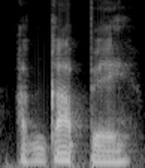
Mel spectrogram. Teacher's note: notice the accents on the second syllable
